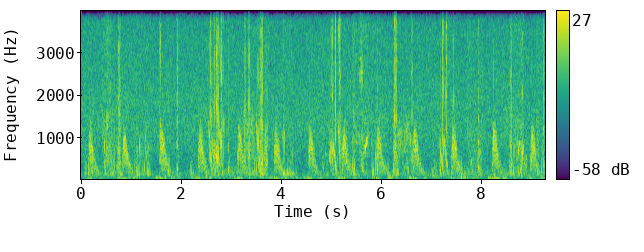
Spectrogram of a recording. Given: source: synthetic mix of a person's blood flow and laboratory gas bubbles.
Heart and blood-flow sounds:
Doppler ultrasound of blood flow; subclavian vein
0.05-0.26 s: bubbles
0.43-0.87 s: bubbles
1.03-1.44 s: bubbles
1.56-1.61 s: bubbles
1.72-1.81 s: bubbles
1.90-1.97 s: bubbles
2.17-2.25 s: bubbles
2.54-2.88 s: bubbles
2.91-3.00 s: bubbles
3.24-3.76 s: bubbles
4.00-4.30 s: bubbles
4.80-5.23 s: bubbles
5.40-6.02 s: bubbles
6.21-6.67 s: bubbles
6.98-7.38 s: bubbles
7.41-7.50 s: bubbles
7.71-8.05 s: bubbles
8.21-8.29 s: bubbles
8.54-8.94 s: bubbles
9.09-9.29 s: bubbles
From the record:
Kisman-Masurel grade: 243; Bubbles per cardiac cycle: several, 3 to 8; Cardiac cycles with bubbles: 100%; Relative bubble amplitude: loud (0.450 to 0.775); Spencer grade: 3 (all of the cardiac periods contain showers or single bubble signals, but not dominating or overriding the cardiac motion signals); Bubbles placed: anywhere in the cardiac cycle

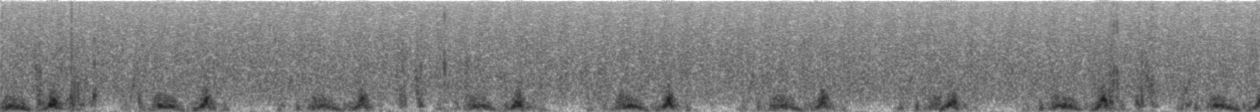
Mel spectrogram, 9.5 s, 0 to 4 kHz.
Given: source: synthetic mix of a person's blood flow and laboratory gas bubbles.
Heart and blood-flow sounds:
Doppler ultrasound of blood flow; precordium
0.25-0.46 s: bubbles
0.49-0.75 s: bubbles
1.02-1.07 s: bubbles
2.98-3.19 s: bubbles
3.31-3.36 s: bubbles
3.48-3.53 s: bubbles
8.28-8.39 s: bubbles
8.50-8.70 s: bubbles
8.86-8.94 s: bubbles
From the record:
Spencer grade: 2 (many but less than half of the cardiac periods contain bubble signals, singularly or in groups); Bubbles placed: anywhere in the cardiac cycle

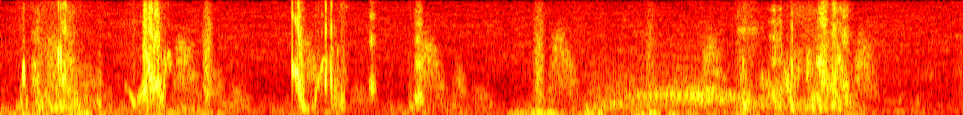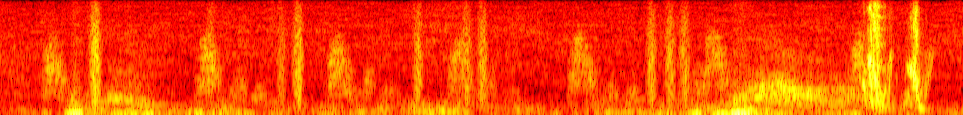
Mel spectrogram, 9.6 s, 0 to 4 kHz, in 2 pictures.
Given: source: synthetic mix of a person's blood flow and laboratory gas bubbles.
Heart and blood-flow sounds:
Doppler ultrasound of blood flow; subclavian vein
0.07-0.52 s: bubbles
0.62-0.86 s: bubbles
1.45-1.74 s: bubbles
1.84-1.89 s: bubbles
2.04-2.12 s: bubbles
3.67-4.29 s: bubbles
9.10-9.48 s: bubbles
From the record:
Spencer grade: 2 (many but less than half of the cardiac periods contain bubble signals, singularly or in groups); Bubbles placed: anywhere in the cardiac cycle

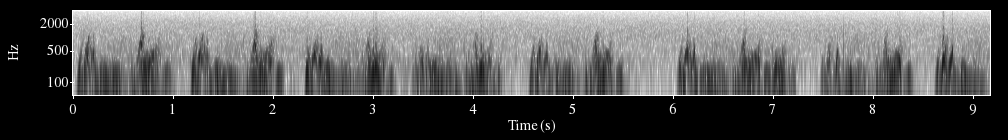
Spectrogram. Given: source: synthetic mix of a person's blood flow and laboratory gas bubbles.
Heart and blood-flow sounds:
Doppler ultrasound of blood flow; precordium
3.65-3.80 s: bubbles
From the record:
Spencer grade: 1 (occasional bubble signal discernible with the cardiac motion signal, with majority of cardiac periods free of bubbles); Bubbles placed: only in the low amplitude regions of the cardiac cycle

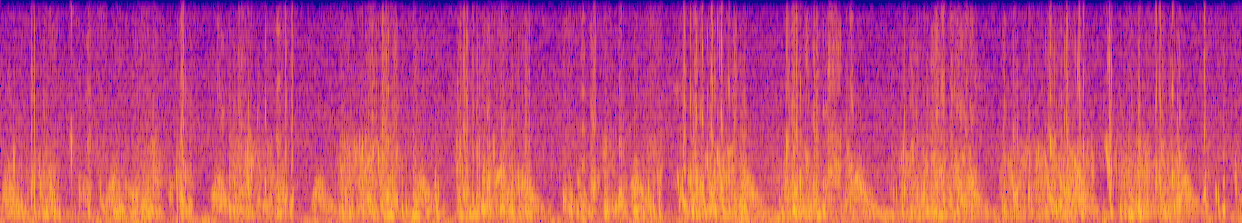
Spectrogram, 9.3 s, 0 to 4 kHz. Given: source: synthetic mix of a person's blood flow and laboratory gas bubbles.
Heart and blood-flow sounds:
Doppler ultrasound of blood flow; subclavian vein
0.03-0.79 s: bubbles
0.82-1.48 s: bubbles
1.62-2.24 s: bubbles
2.51-3.33 s: bubbles
3.37-4.05 s: bubbles
4.18-4.97 s: bubbles
5.02-5.65 s: bubbles
5.81-6.48 s: bubbles
6.66-7.35 s: bubbles
7.48-8.90 s: bubbles
8.98-9.32 s: bubbles
From the record:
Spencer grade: 4 (maximum detectable bubble signal sounding continuously throughout systole and diastole of every cardiac period, and overriding the amplitude of the normal cardiac signals); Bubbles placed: anywhere in the cardiac cycle

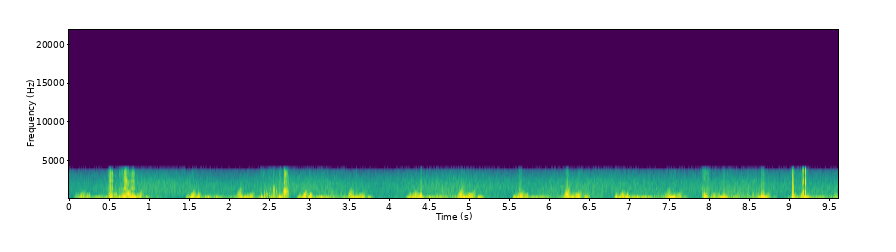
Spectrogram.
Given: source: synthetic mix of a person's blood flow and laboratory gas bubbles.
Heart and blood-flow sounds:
Doppler ultrasound of blood flow; precordium
0.47-0.82 s: bubbles
2.38-2.76 s: bubbles
7.90-8.01 s: bubbles
9.00-9.24 s: bubbles
From the record:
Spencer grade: 2 (many but less than half of the cardiac periods contain bubble signals, singularly or in groups); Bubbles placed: anywhere in the cardiac cycle

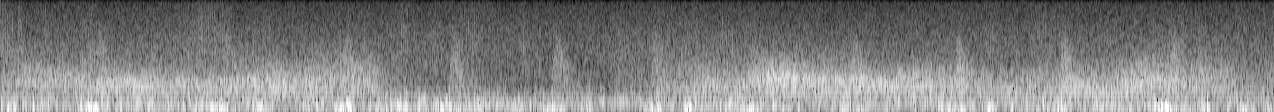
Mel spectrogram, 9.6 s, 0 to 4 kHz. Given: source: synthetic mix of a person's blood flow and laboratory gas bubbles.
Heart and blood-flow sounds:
Doppler ultrasound of blood flow; subclavian vein
0.59-0.81 s: bubbles
1.39-1.45 s: bubbles
From the record:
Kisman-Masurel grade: 111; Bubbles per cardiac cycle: 1 to 2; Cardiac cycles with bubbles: 1 to 10%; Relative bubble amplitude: barely perceptible (0.100 to 0.250); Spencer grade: 1 (occasional bubble signal discernible with the cardiac motion signal, with majority of cardiac periods free of bubbles); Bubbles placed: anywhere in the cardiac cycle

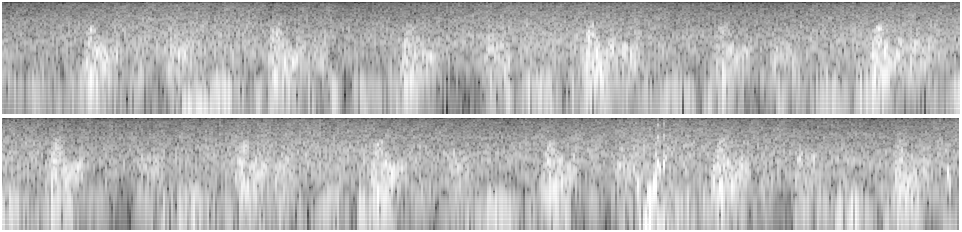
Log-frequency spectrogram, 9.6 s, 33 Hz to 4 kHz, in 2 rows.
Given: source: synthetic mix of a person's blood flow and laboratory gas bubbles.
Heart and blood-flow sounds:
Doppler ultrasound of blood flow; precordium
8.00-8.14 s: bubbles
9.48-9.56 s: bubbles
From the record:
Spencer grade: 2 (many but less than half of the cardiac periods contain bubble signals, singularly or in groups); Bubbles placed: anywhere in the cardiac cycle

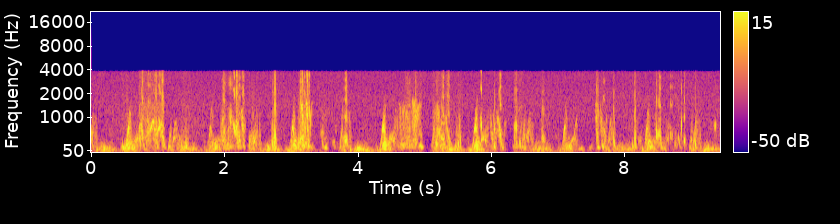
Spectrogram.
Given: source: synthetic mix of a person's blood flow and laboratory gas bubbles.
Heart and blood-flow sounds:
Doppler ultrasound of blood flow; precordium
0.45-1.14 s: bubbles
1.33-1.50 s: bubbles
1.94-2.52 s: bubbles
2.68-2.81 s: bubbles
3.08-3.33 s: bubbles
3.44-3.58 s: bubbles
3.62-3.88 s: bubbles
4.58-5.00 s: bubbles
5.12-5.58 s: bubbles
5.81-5.90 s: bubbles
5.98-6.24 s: bubbles
6.33-6.48 s: bubbles
6.75-6.83 s: bubbles
7.56-7.75 s: bubbles
7.82-7.89 s: bubbles
8.11-8.28 s: bubbles
8.45-8.94 s: bubbles
9.03-9.12 s: bubbles
9.35-9.40 s: bubbles
From the record:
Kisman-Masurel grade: 242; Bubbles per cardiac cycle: several, 3 to 8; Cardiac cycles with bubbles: 100%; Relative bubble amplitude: moderate (0.250 to 0.450); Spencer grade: 3 (all of the cardiac periods contain showers or single bubble signals, but not dominating or overriding the cardiac motion signals); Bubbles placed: anywhere in the cardiac cycle

